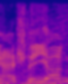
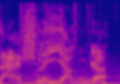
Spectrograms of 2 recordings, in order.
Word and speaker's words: Ashley Young: the inter substitutes including Ashley young for the man who's just been announced in the stadium as Ashley younger that's a new way of life for him a new way of pronunciation Tonio Conte his only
